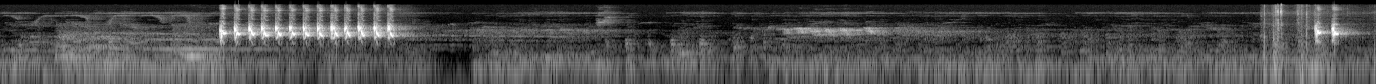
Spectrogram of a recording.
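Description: Yellow-vented bulbul calling: a loud, fast run of about a dozen identical chirps lasting just over a second, then a softer chirp about six seconds in, and a couple of sharp, loud notes near the end.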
